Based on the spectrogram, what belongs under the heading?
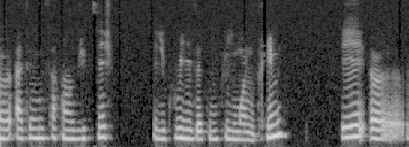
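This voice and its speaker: A woman's voice: medium pitch, dark tone, low-quality recording. A young woman with a French accent going over exam answers as a student tutor, hesitant, with many fillers and restarts. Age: young adult. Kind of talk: exam correction walkthrough.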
